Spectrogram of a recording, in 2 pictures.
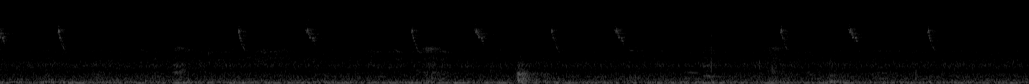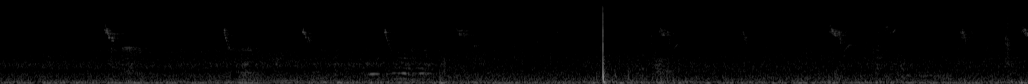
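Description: Small birds, taken for sparrows, chirping: short, high, falling chirps repeated about once a second, over a low steady background rumble. A single sharp click about three-quarters of the way through.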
